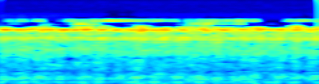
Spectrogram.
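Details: New kitchen range hood fan running: steady harsh whir with a gritty, glassy rasp that never lets up, like grinding on glass; grinding noise, cause unknown.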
